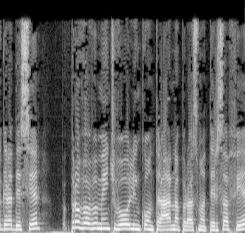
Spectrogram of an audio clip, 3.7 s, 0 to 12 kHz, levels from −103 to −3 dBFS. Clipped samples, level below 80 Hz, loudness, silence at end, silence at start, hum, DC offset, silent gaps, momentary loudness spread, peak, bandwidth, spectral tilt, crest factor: under 0.1%; -32 dBFS; -11 LUFS; 0 s; 0 s; none; under 0.1%; none; 4 LU; 0 dBFS; 11.5 kHz; -5 dB/octave; 10 dB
